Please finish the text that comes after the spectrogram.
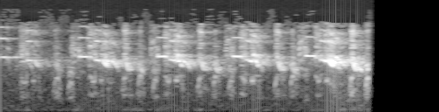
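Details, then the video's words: Teetar, the grey francolin, used as a hunter's lure: a continuous, harsh, squawking stream of rapid notes for under three seconds, then silence. "तीतर की आवाज आहे रांटी.. 🔊🔊 chitracha awaaz aahe"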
